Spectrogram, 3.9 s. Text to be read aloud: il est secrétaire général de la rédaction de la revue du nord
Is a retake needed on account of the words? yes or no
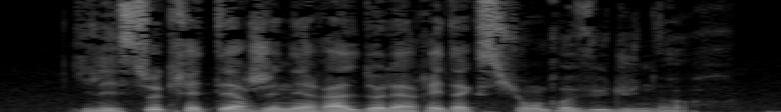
yes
